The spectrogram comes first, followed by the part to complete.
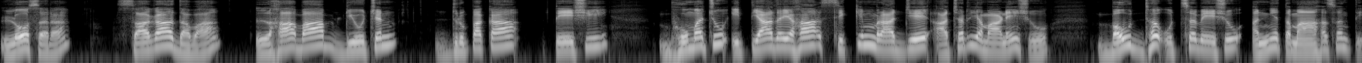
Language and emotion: Sanskrit, neutral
